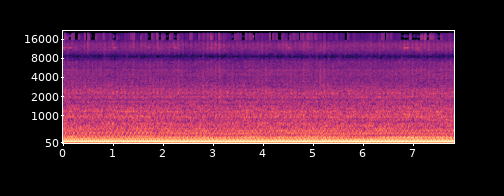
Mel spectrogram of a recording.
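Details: Twin-turbo SBC 350 V8 rat rod, freshly built, first start, oil pressure held: heavy low rumble with fairly regular knock about four per second at idle; owner suspects a valve hitting or a welded header piece dropped in.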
